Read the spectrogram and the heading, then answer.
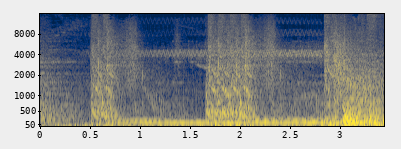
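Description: A ship's cannon fires during a chase in a space battle: a few broad, rushing blasts over a steady low engine hum. The sound grows louder toward the end.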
